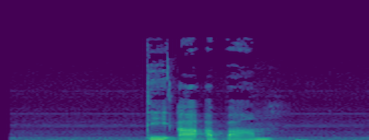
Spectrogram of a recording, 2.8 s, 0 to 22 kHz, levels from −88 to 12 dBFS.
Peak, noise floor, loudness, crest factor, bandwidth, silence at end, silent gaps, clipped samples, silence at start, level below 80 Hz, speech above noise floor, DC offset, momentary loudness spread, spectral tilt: -8 dBFS; -53 dBFS; -24 LUFS; 20 dB; 16 kHz; 0.45 s; none; under 0.1%; 1.1 s; -54 dBFS; 29 dB; under 0.1%; 19 LU; -5.5 dB/octave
